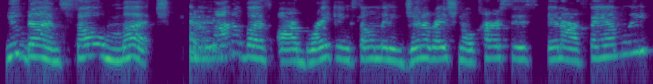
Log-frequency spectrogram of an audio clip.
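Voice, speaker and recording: A woman's voice: fairly high pitch, moderate pace, a bit bright, dry recording. A woman hosting a podcast interview, affirming her guest and asking long, layered questions. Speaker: podcast host. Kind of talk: casual interview. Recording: dry, dull lo-fi audio.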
